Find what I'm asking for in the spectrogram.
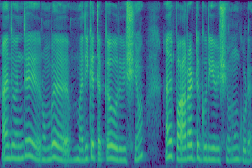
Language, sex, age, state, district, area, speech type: Tamil, female, 30-45, Tamil Nadu, Salem, urban, spontaneous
